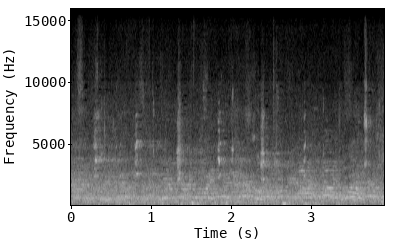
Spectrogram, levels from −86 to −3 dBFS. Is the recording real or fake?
real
